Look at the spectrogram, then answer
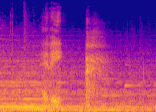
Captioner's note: grunt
